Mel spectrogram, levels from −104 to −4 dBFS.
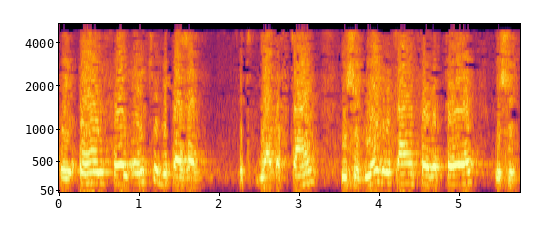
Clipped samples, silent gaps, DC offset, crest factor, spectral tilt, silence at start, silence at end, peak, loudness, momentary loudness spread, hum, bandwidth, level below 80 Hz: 0.3%; none; under 0.1%; 8 dB; -7.5 dB/octave; 0 s; 0 s; 0 dBFS; -9 LUFS; 7 LU; none; 5.4 kHz; -38 dBFS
